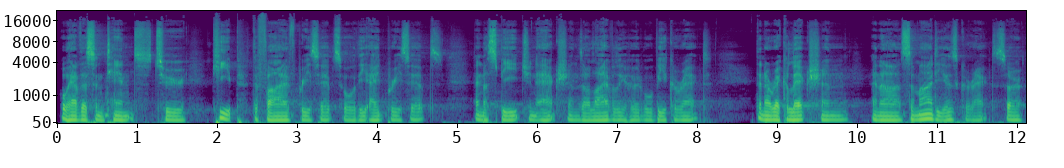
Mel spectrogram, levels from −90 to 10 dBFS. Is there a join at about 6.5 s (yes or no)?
no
